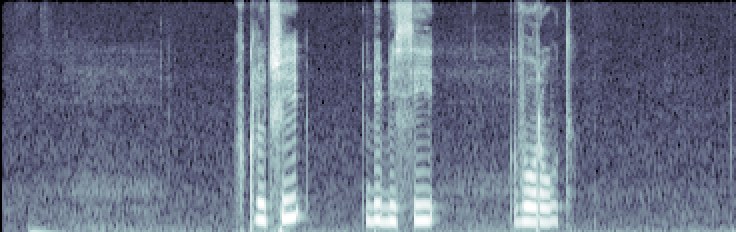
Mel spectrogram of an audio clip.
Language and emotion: Russian, neutral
